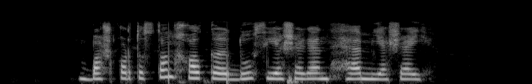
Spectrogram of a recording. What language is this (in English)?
Bashkir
